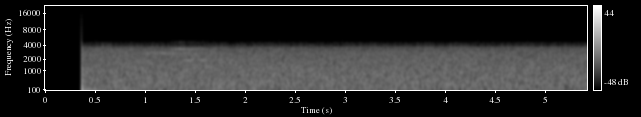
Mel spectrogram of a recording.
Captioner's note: birds chirping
